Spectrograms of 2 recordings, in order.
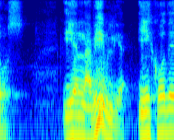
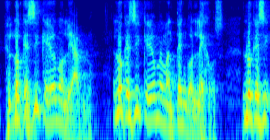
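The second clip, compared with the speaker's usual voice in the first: fast, high mock protest; hint of a whiny excuse; mocking excuse-maker; 5 semitones higher, 5 dB quieter, faster than usual. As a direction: imitate someone making excuses. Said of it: "hay quienes dicen".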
